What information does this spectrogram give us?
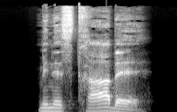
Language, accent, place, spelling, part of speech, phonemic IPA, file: German, Germany, Berlin, ministrabel, adjective, /minɪsˈtʁaːbl̩/, De-ministrabel.ogg
- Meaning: ministrable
